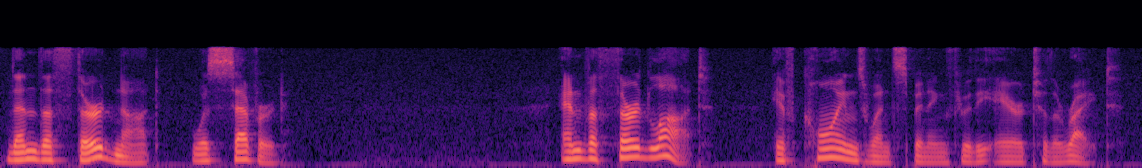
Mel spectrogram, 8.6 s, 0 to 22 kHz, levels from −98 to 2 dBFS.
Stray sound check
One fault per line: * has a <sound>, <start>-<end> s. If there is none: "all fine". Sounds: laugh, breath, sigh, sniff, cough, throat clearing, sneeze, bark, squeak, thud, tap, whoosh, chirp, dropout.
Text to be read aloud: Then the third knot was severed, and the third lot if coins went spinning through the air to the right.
all fine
